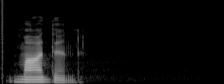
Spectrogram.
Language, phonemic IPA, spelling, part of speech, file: Pashto, /mɑd̪ən/, معدن, noun, معدن-pashto.ogg
- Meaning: mineral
